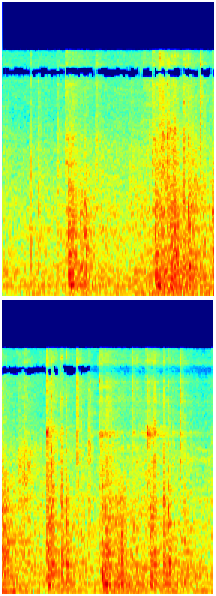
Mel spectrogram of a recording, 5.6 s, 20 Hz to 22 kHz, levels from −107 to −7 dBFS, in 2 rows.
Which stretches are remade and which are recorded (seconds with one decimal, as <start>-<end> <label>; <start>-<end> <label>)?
0.0-4.0 recorded; 4.0-5.6 remade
